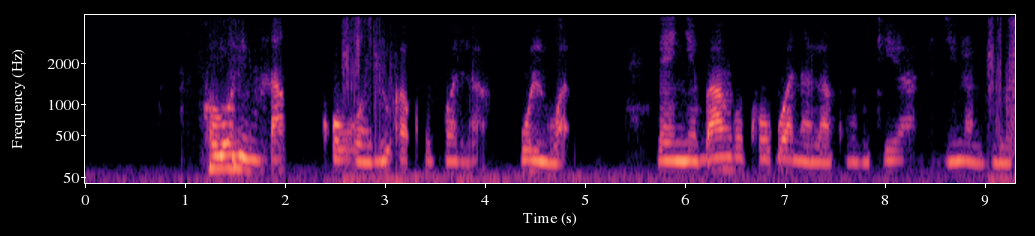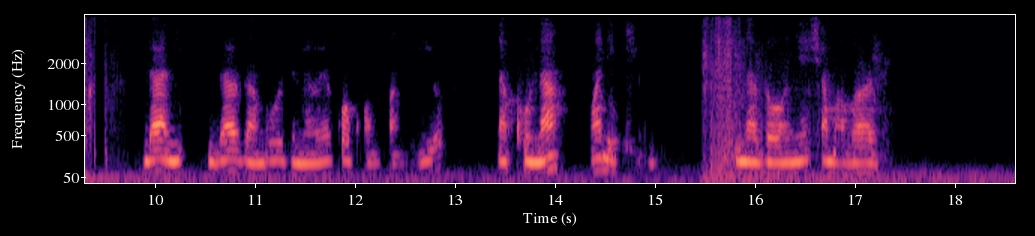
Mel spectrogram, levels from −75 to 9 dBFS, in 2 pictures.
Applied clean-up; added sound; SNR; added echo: neural diffusion model UNIVERSE++.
